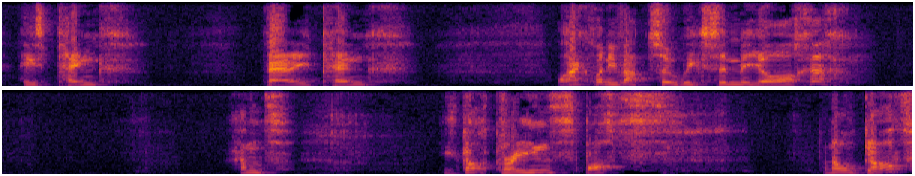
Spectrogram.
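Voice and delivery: loud, high Liverpool medium, growing alarmed; Psychic Sue in a trance. Acted. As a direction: describe the vision with mounting dread, brassy. Sue describes vision, alarmed.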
